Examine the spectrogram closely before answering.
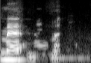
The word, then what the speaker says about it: matte: Some people, I've heard people say Mate. Isn't it just Matt? It's just Matt. So why would they say Mate? Because it's got the E and people don't understand how to pronounce it correctly.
